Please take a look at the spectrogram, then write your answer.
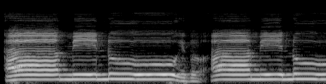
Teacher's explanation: aminu nggak boleh masuk ke hidung. Ya, rongga mulut saja ya. Di rongga mulut saja, tidak dari tenggorokan ya udah pasti ya, dari bawah tenggorokan suara kan mengalir ke rongga mulut. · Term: al-jaub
